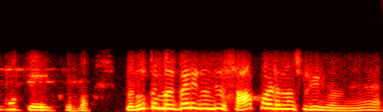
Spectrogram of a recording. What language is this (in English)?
Tamil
